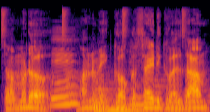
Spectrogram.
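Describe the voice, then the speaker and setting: Very gravelly big-brother cartoon bear. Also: male voice, on the high side, fairly even intonation, fast talker, loud music behind the voice. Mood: protective. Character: bossy, protective elder brother cartoon bear. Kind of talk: dubbed children's cartoon acting.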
